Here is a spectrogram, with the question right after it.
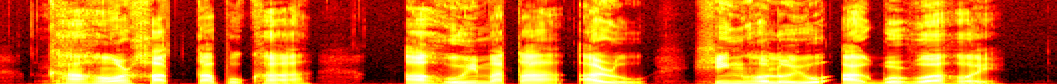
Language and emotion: Assamese, neutral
